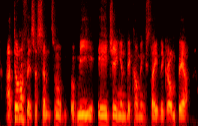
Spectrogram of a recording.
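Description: A man with a west of Scotland accent, medium in pitch, very fast, with fairly even intonation and a dry, close sound with no echo. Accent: Scottish (west of Scotland). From Scotland, Paisley. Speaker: podcast co-host. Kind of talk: casual chat.

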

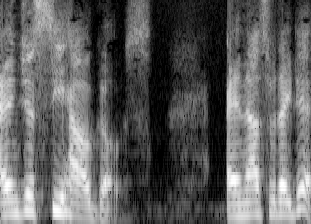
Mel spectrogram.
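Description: A man with a high pitch talks in a dry, close sound with no echo and a quiet background. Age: 30s. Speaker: realtor and real estate investor. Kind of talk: interview conversation. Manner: fast, loud.

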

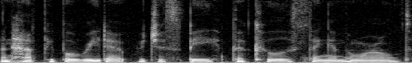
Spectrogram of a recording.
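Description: Very clean recording with a silent background of a woman with a Northern Irish accent. Her voice is fairly low, with monotone, flat intonation. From Northern Ireland. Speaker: short story writer. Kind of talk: interview.

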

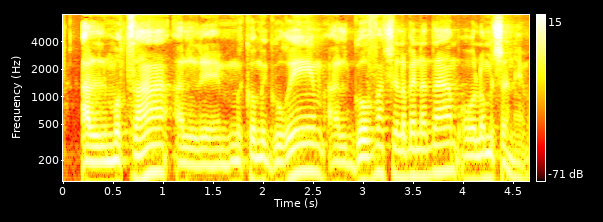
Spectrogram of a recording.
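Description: Moving at a fairly slow pace, a man with a dark, mellow tone speaks at a fairly low pitch with very wide pitch swings. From Israel, Bnei Brak. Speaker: playback theatre actor and group facilitator. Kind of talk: interview conversation.

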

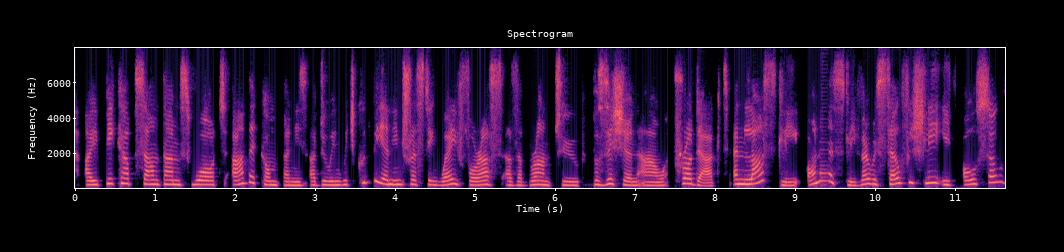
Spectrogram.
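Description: In a Polish accent, a woman speaks at a moderate pace with a fairly high pitch and lively intonation. The sound is dry and close, with no echo. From Poland. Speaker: marketing executive. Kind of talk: interview.

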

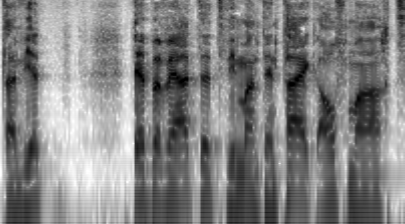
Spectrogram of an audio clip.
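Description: A man with a plain, everyday voice speaks at a medium pitch and a fairly slow pace. The recording is very clean, with a silent background. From Germany, Mainz. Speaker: pizza chef. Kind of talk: radio interview.

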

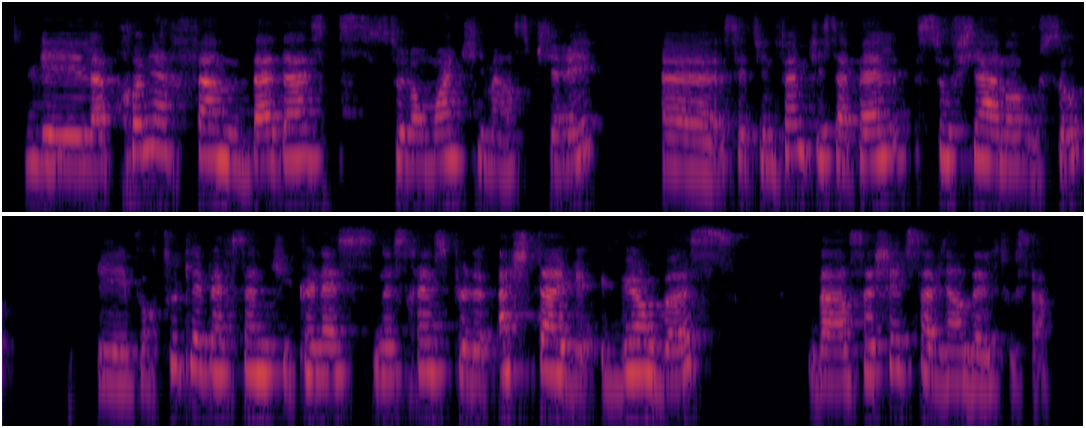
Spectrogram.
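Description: A woman speaks at a fairly slow pace in a high voice with a bright, sharp tone and ordinary pitch variation. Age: 30s. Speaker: life coach. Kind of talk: interview.

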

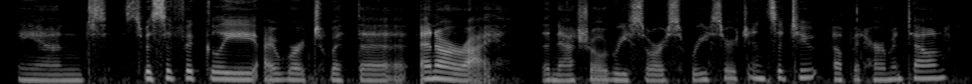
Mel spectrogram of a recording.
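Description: A woman with an Upper Midwest accent speaks fairly slowly at a medium pitch, with fairly even intonation. The recording is very clean, with a silent background. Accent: Upper Midwest (Minnesota). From Minnesota. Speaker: environmental technician. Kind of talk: interview conversation. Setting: studio.

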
